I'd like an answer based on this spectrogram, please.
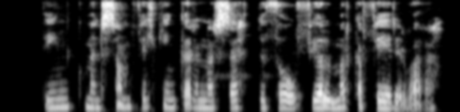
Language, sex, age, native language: Icelandic, female, 40-49, Icelandic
